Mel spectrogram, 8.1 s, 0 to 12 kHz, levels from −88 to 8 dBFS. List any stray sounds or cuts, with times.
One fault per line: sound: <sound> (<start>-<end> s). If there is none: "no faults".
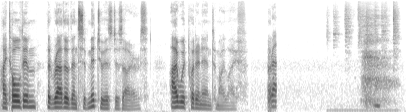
sound: laugh (5.3-5.5 s)
sound: sigh (6.5-8.1 s)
